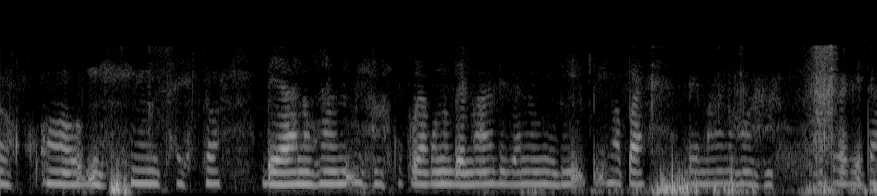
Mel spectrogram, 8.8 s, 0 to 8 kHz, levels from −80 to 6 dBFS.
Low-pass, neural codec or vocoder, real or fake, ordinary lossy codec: 7.2 kHz; none; real; AAC, 16 kbps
